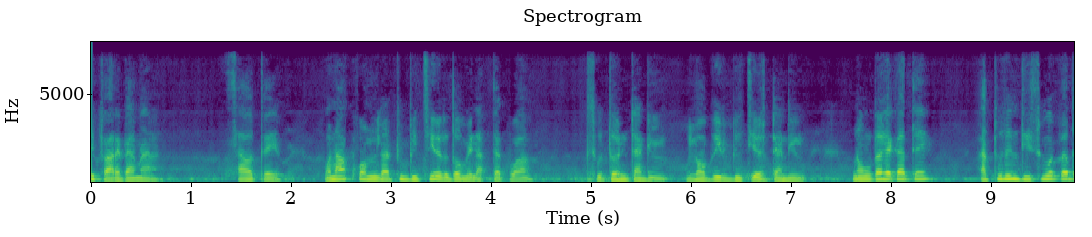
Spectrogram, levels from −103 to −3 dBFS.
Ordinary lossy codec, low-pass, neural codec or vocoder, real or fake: none; 7.2 kHz; codec, 16 kHz, 1 kbps, FreqCodec, larger model; fake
